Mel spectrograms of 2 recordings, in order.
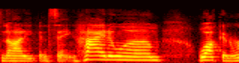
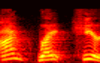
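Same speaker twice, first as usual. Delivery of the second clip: snapping, frustrated, fed-up high yell; 5 semitones higher than usual. Retelling a scene where he, ignored by them, snaps at them, imitating someone yelling. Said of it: "starts like yelling at them".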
